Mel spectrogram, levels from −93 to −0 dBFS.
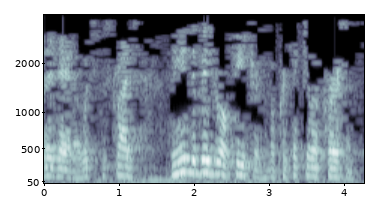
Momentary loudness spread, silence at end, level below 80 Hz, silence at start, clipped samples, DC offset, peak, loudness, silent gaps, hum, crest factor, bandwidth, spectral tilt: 12 LU; 0 s; -34 dBFS; 0 s; under 0.1%; under 0.1%; 0 dBFS; -15 LUFS; none; none; 14 dB; 4 kHz; -11.5 dB/octave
